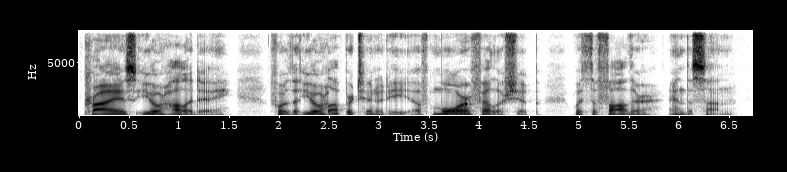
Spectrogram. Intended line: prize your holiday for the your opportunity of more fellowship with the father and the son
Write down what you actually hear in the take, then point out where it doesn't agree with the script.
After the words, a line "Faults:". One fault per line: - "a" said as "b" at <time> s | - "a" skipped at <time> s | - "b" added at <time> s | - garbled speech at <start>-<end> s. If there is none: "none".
prize your holiday for the your opportunity of more fellowship with the father and the son
Faults:
none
